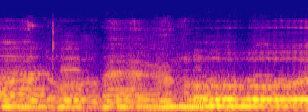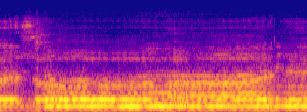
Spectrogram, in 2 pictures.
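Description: One voice chanting a slow melody in long held notes. The pitch steps up slightly about two seconds in, with short wavering turns there and again near the end.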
